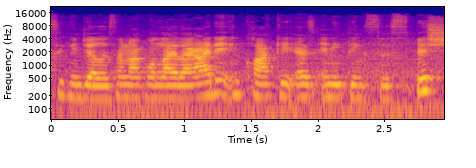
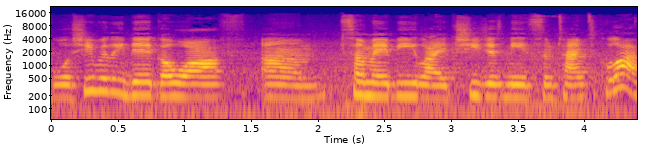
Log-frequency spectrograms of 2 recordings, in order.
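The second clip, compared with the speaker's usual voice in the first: normal talking voice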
